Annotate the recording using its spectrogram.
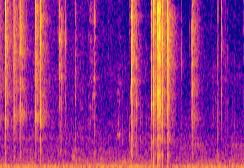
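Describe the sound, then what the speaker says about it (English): A cutting tool snips through the locking teeth of plastic handcuffs during fire-service cuff removal, a string of crisp, close clicks and snaps in uneven quick succession. "I'm going to cut right here at the teeth part of the locking mechanism"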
